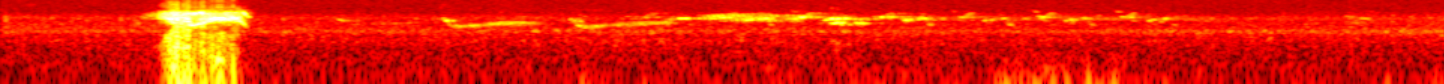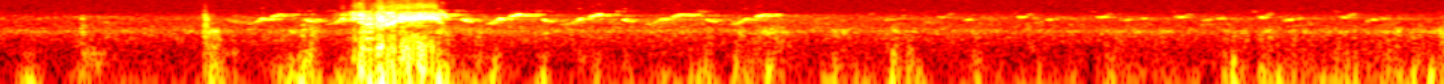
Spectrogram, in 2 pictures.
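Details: A young great horned owl at a Savannah nest, after feeding itself and swallowing a big bird, gives two short, harsh, hissing screeches about five seconds apart over soft twittering from small birds and a steady insect-like drone.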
